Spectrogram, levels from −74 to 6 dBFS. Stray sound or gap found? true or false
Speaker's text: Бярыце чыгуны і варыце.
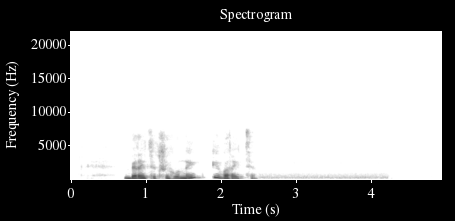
false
